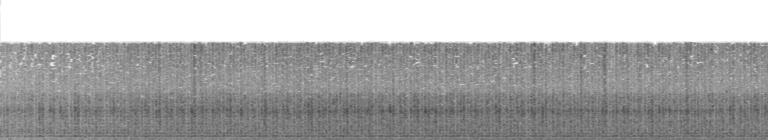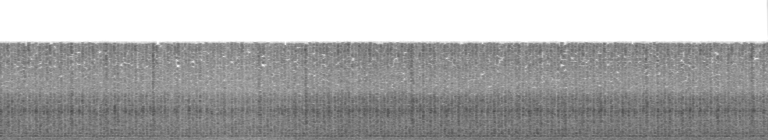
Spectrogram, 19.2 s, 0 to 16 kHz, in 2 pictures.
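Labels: Diesel engine running. 0.0 - 19.2

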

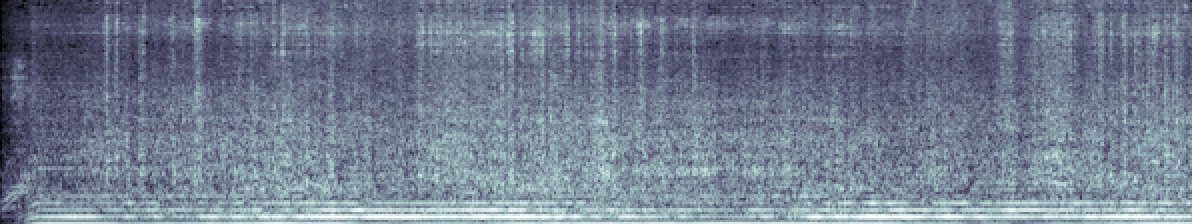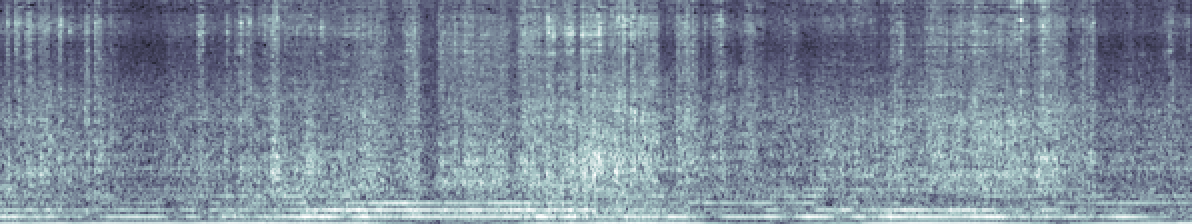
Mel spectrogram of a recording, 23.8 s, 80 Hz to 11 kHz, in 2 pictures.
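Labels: Repeated loud metallic clacking of a lawnmower outdoors. 0.1 - 23.8
Loud, continuous buzzing and humming of a lawn mower outdoors. 0.2 - 23.8

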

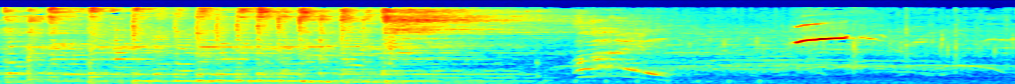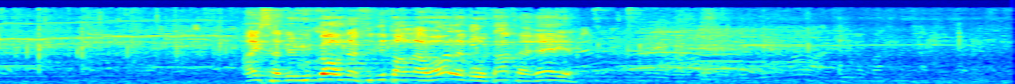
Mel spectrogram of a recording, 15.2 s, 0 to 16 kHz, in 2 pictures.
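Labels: A band with banjo and drums is playing music indoors. 0.0 - 3.8
A person rejoices loudly. 4.3 - 5.1
A crowd claps and cheers in the background. 5.1 - 9.5
A person whistles loudly nearby. 6.0 - 6.4
A man is speaking nearby. 9.5 - 12.0
A crowd is cheering calmly in the background. 12.4 - 13.8
Someone is speaking indistinctly in the background. 12.4 - 14.6
A single drumbeat plays in the background. 12.9 - 13.0

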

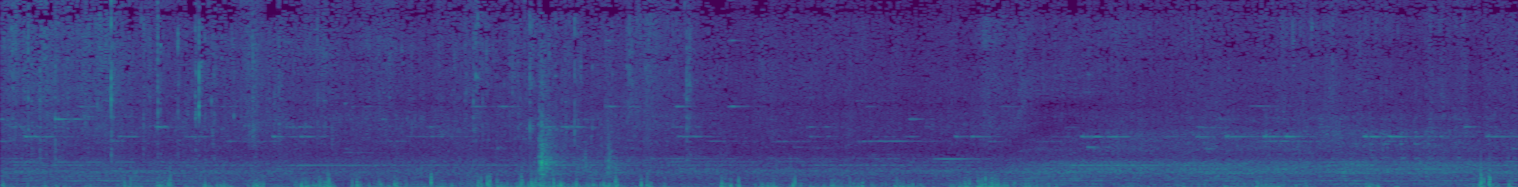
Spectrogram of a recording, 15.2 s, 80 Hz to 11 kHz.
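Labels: The wind rustles through the trees. 0.0 - 15.2
Traffic noises. 0.0 - 15.2
Wind blowing into a microphone. 0.0 - 15.2
Wind chimes are sounding. 0.0 - 15.2

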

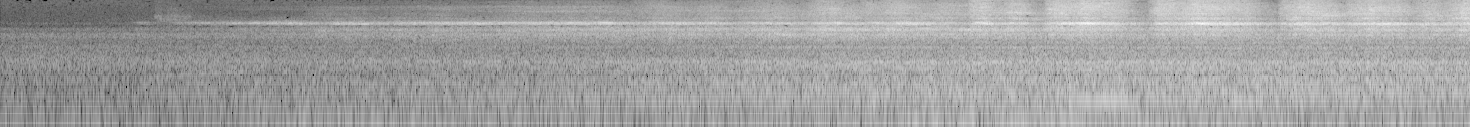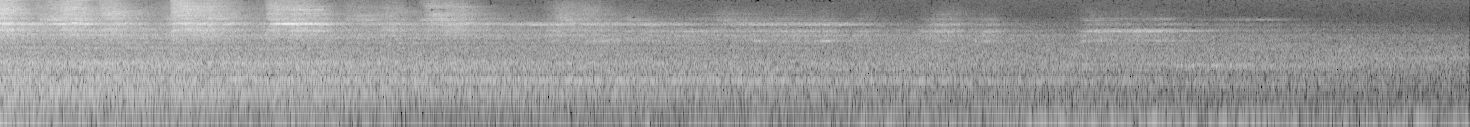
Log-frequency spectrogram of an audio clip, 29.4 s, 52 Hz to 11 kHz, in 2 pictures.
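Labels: A train passes by with sharp, rhythmic squeaking of metal wheels on the tracks. 0.0 - 29.4

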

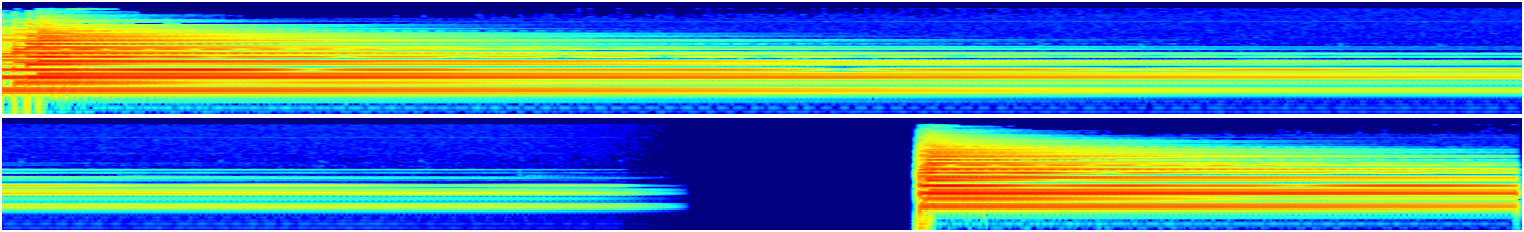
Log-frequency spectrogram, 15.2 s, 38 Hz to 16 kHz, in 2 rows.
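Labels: Guitar playing a major arpeggio cleanly without reverb. 0.0 - 2.2
Guitar chords harmonizing and slowly fading into silence. 2.0 - 11.0
A guitar chord is played in a single strum. 12.2 - 14.7

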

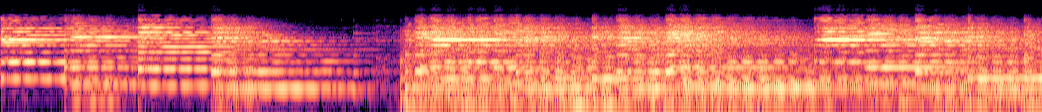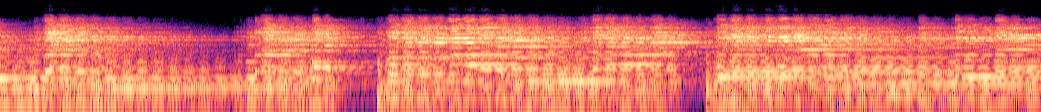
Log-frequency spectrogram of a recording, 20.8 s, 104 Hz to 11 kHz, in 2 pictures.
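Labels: A person is playing the guitar. 0.0 - 20.8

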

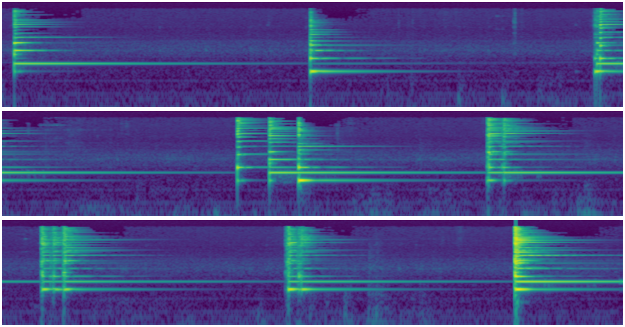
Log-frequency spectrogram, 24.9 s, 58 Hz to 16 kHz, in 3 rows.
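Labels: A high-pitched note is plucked on a guitar and slowly fades away. 0.1 - 7.9
A short sequence of high-pitched guitar notes slowly fades away. 7.9 - 23.4
A high-pitched note is plucked on a guitar and slowly fades away. 23.4 - 24.9

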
